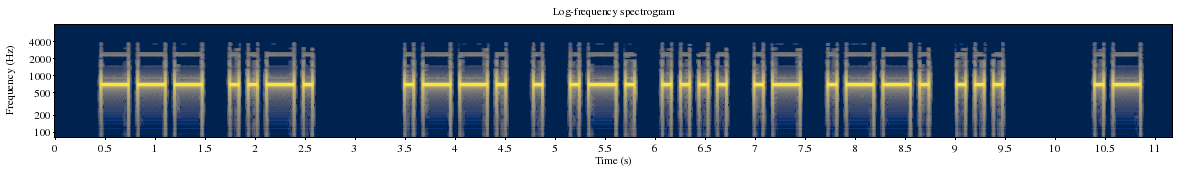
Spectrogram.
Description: Morse code, heard as a keyed tone, about 13 wpm, 700 Hz. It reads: OF PERHAPS A
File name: Book One / 04-Chapter 4 - 13 WPM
